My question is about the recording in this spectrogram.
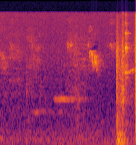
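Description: Faint, short bird chirps, then two sharp knocks close together near the end.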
